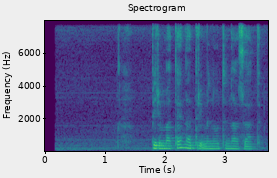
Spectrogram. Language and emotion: Russian, neutral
